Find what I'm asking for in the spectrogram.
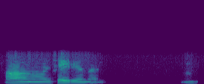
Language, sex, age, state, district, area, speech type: Malayalam, female, 30-45, Kerala, Kannur, rural, conversation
